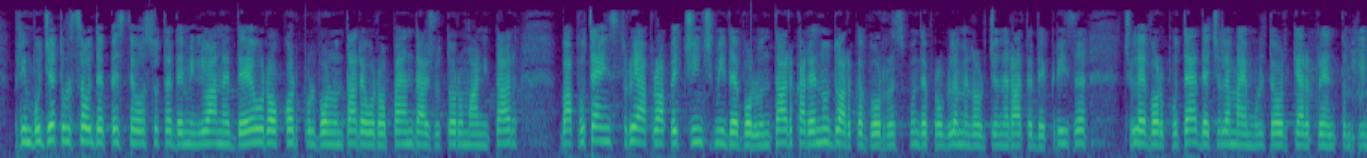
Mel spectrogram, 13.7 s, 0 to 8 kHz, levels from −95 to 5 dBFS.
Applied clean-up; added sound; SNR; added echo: none; none; none; none.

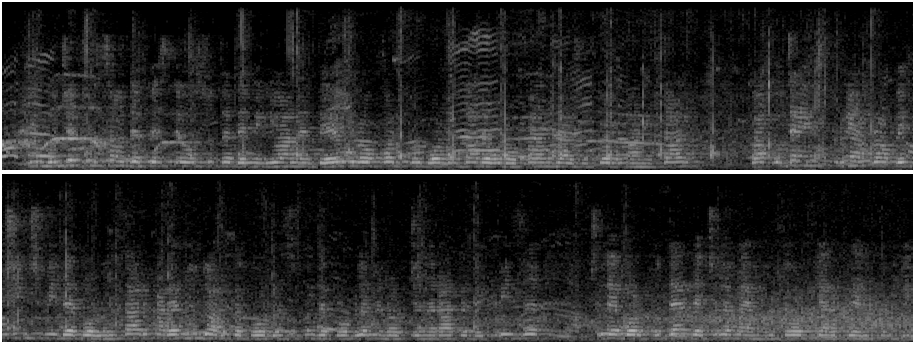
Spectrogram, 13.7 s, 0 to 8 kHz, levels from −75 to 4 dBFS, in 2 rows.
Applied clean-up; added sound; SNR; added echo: none; Livestock, farm animals, working animals; 6 dB; reverberation time 0.8 s.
